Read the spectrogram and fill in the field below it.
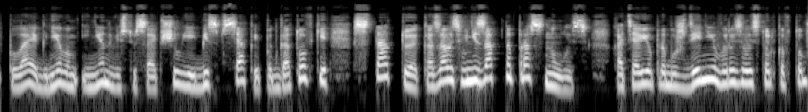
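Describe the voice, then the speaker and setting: An audiobook reader narrating a historical novel in a lively, expressive way. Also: mid-range voice, no echo. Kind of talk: scripted narration.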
